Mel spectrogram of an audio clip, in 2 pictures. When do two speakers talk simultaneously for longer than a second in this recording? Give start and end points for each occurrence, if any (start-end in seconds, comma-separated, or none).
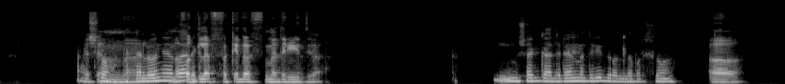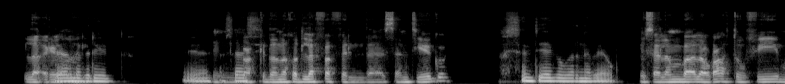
0.8-2.3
